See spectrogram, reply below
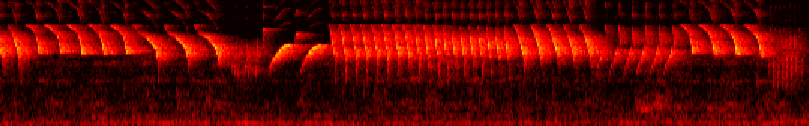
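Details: Champion canary singing a continuous high-pitched song of rapid rolling trills and sweeping repeated notes. The phrases change pace throughout, with a fast, even rattle in the middle and a low background hum.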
